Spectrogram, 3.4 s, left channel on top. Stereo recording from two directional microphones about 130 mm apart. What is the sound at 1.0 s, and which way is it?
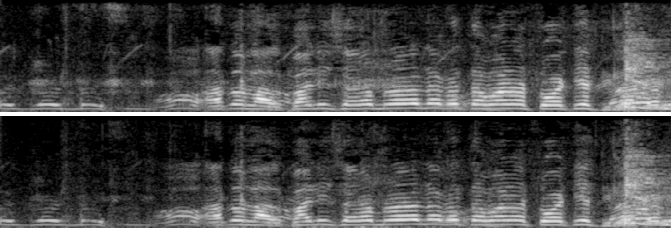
Speech, 60° right (ahead or behind).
